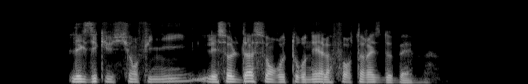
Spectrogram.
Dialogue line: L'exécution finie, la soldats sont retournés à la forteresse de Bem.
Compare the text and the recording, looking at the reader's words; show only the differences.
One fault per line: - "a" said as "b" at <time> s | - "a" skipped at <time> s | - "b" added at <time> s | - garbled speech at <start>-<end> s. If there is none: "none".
- "la" said as "les" at 2.0 s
